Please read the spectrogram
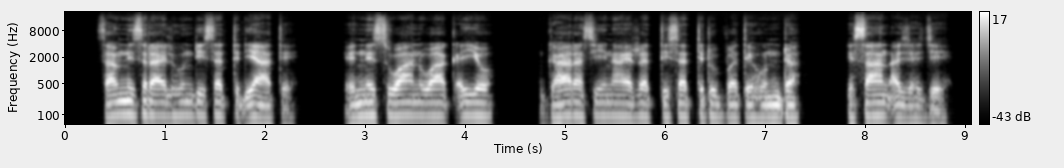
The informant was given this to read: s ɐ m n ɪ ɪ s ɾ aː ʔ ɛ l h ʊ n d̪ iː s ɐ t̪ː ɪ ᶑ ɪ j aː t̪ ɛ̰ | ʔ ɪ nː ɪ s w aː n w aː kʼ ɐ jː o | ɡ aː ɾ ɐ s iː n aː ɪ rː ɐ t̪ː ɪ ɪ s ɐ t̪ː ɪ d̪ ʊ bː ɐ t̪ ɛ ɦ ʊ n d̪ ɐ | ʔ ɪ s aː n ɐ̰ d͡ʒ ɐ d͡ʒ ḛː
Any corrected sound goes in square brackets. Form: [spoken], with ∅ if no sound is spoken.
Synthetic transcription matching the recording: s ɐ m n ɪ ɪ s ɾ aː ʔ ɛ l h ʊ n d̪ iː s ɐ t̪ː ɪ ᶑ ɪ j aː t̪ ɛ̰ | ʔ ɪ nː ɪ s w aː n w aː kʼ ɐ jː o | ɡ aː ɾ ɐ s iː n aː ɪ rː ɐ t̪ː ɪ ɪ s ɐ t̪ː ɪ d̪ ʊ bː ɐ t̪ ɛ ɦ ʊ n d̪ ɐ | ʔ ɪ s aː n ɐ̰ d͡ʒ ɐ d͡ʒ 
